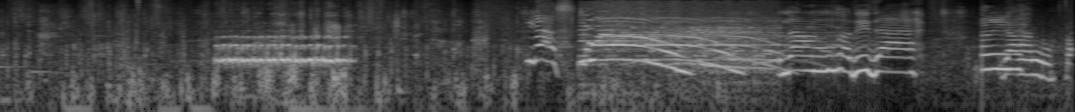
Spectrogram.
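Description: A child's long held shout about two seconds in, over low outdoor noise. From about five and a half seconds, an added cartoon sound effect of many overlapping whistle-like tones sliding downward, followed by quick warbling tones.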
